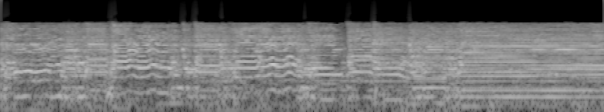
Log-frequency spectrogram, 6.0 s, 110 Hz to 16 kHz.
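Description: Electric guitar played through an ODM-5 overdrive pedal on its highest-gain setting, giving a big crunchy overdriven tone: single-note lines with vibrato, then long held notes that sustain.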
